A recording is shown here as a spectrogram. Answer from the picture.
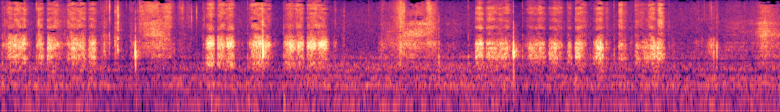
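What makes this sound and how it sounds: A yellow pencil writes words on a lined paper notebook page while fingertips steady the page. Continuous bright, papery scratching comes in short bursts with brief pauses between strokes, with a few sharp ticks where the pencil taps or catches the paper.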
